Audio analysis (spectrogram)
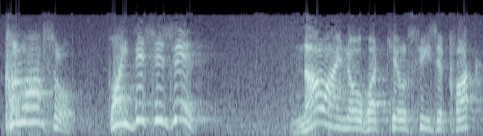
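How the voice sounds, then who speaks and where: A man's voice: high voice, very animated, unhurried, full character voice. A man acting a frantic, blustering radio station boss in an agitated, demanding 1930s melodrama style, on an old film soundtrack. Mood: excited, blustering. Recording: muffled, hissy vintage 1930s film soundtrack.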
